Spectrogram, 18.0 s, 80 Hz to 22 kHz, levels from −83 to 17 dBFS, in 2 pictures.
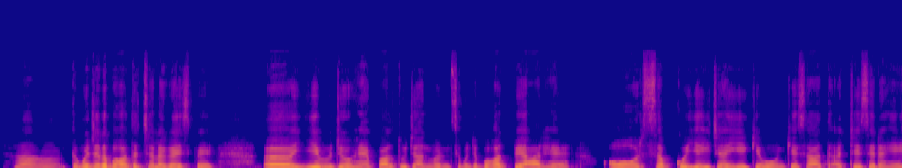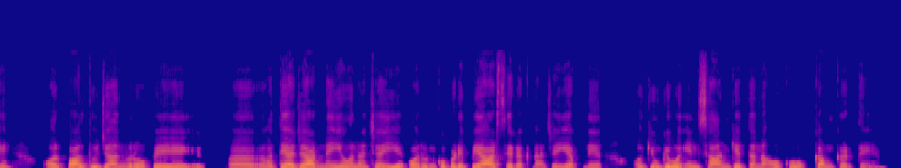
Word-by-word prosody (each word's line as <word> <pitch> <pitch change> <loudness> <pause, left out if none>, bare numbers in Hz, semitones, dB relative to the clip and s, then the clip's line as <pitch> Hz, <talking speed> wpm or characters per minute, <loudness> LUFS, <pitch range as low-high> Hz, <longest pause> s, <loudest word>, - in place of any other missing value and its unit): हाँ, 165 -9 -5
तो 190 - -2
मुझे 250 +5 +3
तो 260 - +8
बहुत 230 -3 +3
अच्छा 210 +1 -2
लगा 165 -1 +1
इसपे 170 +2 -3 0.6
अ, - - -1 0.4
ये 195 - +8
व 180 -1 -1
जो 185 -2 +2
हैं 170 -3 -2
पालतू 175 +2 +2
जानवर 165 0 -4
इनसे 170 +3 -9
मुझे 175 +1 -5
बहुत 205 +4 +1
प्यार 185 +2 +3
है 205 +3 -5 0.5
और 170 -1 +2
सबको 205 +3 -1
यही 190 -1 +1
चाहिए 175 -3 -1
कि 185 +1 -3
वो 180 0 0
उनके 175 +1 -4
साथ 165 -2 -2
अच्छे 200 -1 -2
से 200 +1 -2
रहें 185 +7 -4 0.3
और 180 - -1
पालतू 170 +1 +4
जानवरों 175 -1 0
पे 175 - +1 0.2
ए - - -2 0.4
अ, - - -4
अत्याचार 180 +3 +2
नहीं 185 +8 0
होना 210 -3 0
चाहिए 165 -5 0
और 180 0 +1
उनको 175 +2 -2
बड़े 185 -1 +1
प्यार 170 -1 +5
से 180 - 0
रखना 145 - -7
चाहिए 150 -1 -5
अपने 145 0 -8 0.3
और 185 - -4
क्योंकि 200 +1 +2
वो 205 - +7
इंसान 180 -2 -1
के 195 - +1
तनाव 170 +1 -3
को 190 +7 -1
कम 185 -3 +1
करते 135 - -8
हैं। 165 +7 -14
180 Hz, 195 wpm, -23 LUFS, 165-195 Hz, 0.6 s, तो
